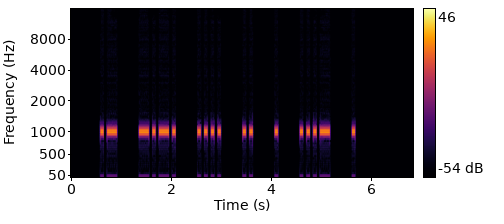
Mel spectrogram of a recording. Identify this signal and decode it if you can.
Morse code, heard as a keyed tone, about 18 wpm, spaced as for 12 wpm, 1000 Hz. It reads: ACHIEVE
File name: qotdfiles / 12wpm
